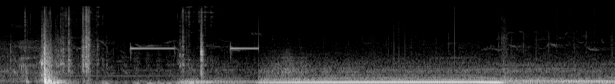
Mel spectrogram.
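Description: Car door slamming shut about half a second in, followed by two short electronic beeps from the car's chime. The engine then starts at about two seconds and runs steadily, dropping in level and shifting pitch at about five seconds.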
